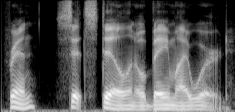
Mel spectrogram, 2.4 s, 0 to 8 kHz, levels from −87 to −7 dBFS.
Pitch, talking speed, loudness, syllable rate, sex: 100 Hz, 180 wpm, -18 LUFS, 3.7 syllables/s, male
